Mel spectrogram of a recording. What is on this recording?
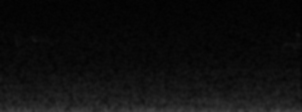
forest ambience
